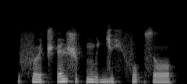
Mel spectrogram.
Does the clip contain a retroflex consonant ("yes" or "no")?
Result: yes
